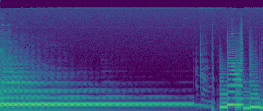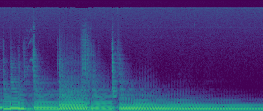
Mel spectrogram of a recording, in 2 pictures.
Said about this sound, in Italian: E qui la sensazione che ho io adesso è tipo da ampli di più. Mm-hmm. Eh, e naturalmente la cosa bella è che qui arrivo sul punto... La, il punto dove il suono... Eh, va in overdrive.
